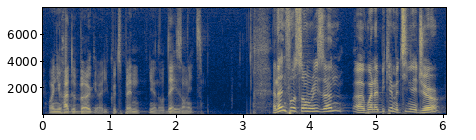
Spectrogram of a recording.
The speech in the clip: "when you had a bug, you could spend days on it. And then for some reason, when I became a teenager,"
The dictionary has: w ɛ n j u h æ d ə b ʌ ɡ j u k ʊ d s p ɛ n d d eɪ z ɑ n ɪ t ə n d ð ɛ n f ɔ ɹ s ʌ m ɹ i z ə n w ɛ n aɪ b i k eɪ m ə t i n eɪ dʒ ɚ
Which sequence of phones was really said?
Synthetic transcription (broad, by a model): w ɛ n j u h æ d ə b ʌ ɡ j u k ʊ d s p ɛ n d d eɪ z ɑ n ɪ t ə n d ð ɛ n f ɔ ɹ s ʌ m ɹ i z ə n w ɛ n aɪ b i k eɪ m ə t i n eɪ dʒ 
